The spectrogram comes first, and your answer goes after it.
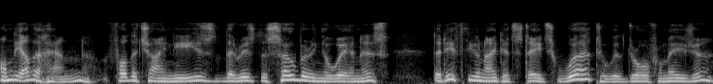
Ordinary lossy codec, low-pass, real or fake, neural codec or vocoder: Opus, 64 kbps; 7.2 kHz; real; none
